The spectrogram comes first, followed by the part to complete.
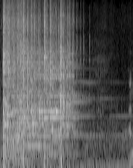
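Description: Breech of a WOMBAT recoilless rifle pulled open by its lever, with the spent cartridge case coming out: a sudden metallic clang that rings on for about a second and dies away.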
